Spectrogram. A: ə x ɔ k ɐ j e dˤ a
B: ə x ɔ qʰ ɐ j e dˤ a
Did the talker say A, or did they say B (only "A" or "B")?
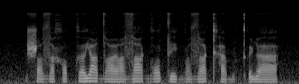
A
